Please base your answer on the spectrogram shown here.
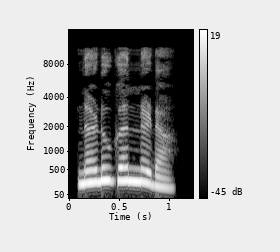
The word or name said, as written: ನಡುಗನ್ನಡ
